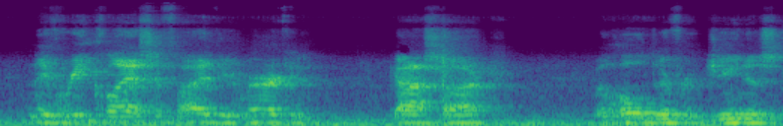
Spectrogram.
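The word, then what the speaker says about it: goshawk: pronunciation guide here because people see that and they go, "Is that a Gosh hawk?" Well, it's actually Goss hawk that came from goose hawk actually originally and they've reclassified the American Goss hawk with a whole different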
